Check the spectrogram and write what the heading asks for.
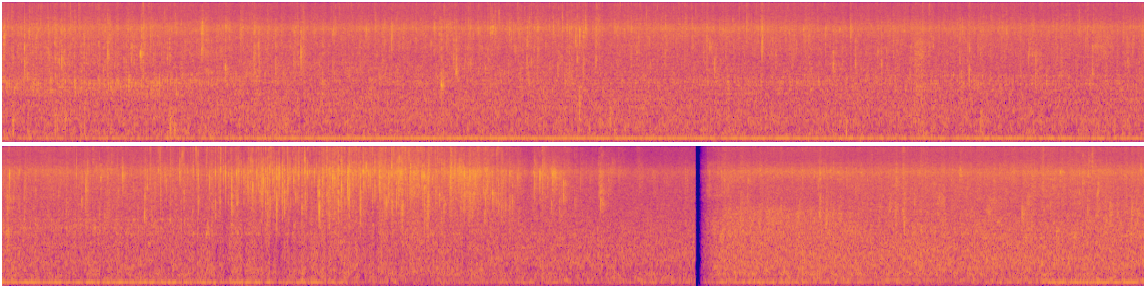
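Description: Rain falling on desert scrub and ground: a steady dense patter of drops that grows heavier for a few seconds past the middle. It cuts out for an instant a little before the end, and a faint low hum runs underneath.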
